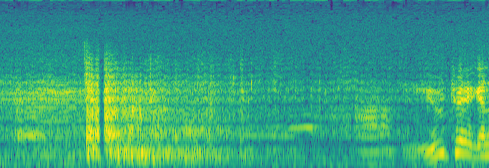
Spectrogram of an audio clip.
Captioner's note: gunshot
